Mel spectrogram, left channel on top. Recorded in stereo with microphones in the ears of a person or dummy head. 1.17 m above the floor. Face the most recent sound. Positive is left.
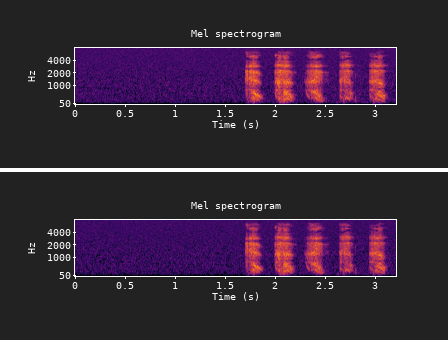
turn(degrees=0)  # may be behind; listen again after turning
